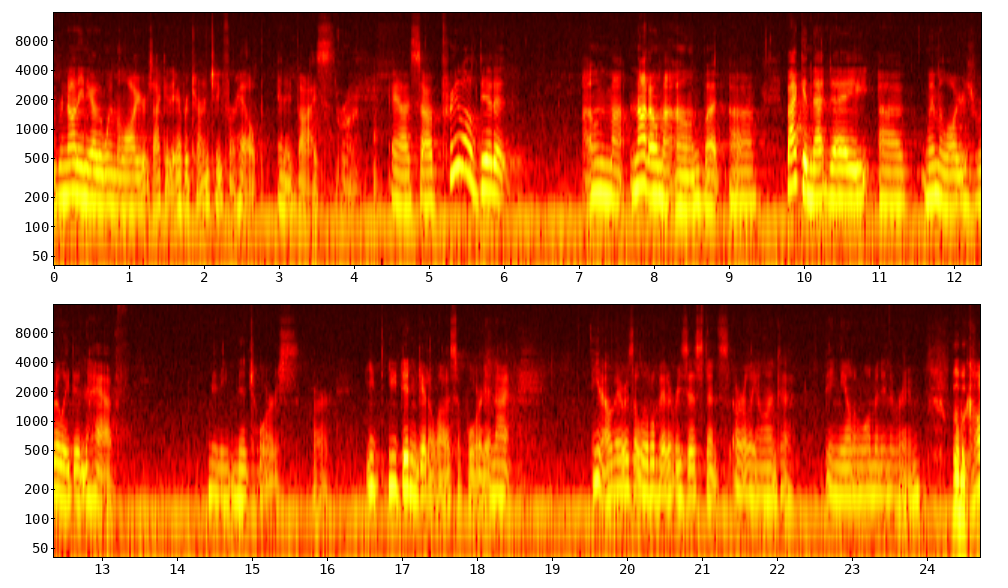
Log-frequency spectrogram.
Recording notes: Recorded in the historic courtroom at the Tennessee Supreme Court in Knoxville, TN.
